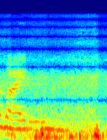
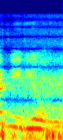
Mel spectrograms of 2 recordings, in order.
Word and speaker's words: virion: जुलता टर्म आता है, दैट इज़ अ वायरोन या वीरियोन। ठीक है, जो भी बोलो आप, both are the correct pronunciation.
